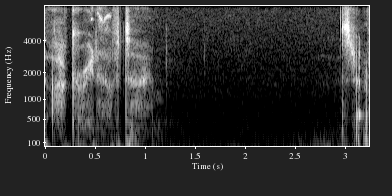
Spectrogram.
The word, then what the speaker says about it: Ocarina: Or Ocarina of Time, if you pronounce it that way. But for those of you who want to pronounce it correctly, it's Ocarina of Time.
